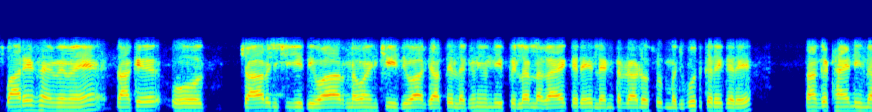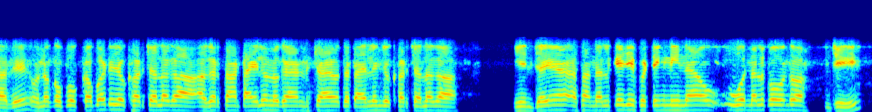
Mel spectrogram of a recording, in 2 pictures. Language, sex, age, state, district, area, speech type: Sindhi, male, 45-60, Delhi, South Delhi, urban, conversation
